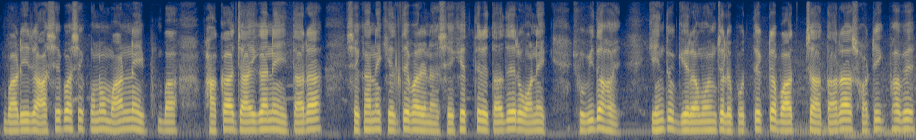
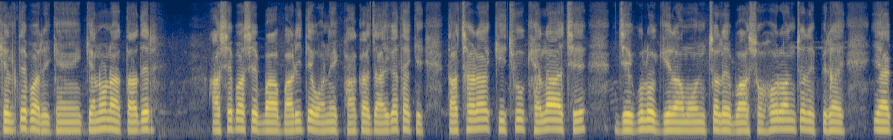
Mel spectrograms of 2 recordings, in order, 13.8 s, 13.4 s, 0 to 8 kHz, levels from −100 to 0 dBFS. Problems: none marked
